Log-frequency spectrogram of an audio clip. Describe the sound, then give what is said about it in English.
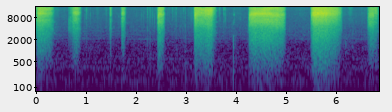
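A Madagascar hissing cockroach hisses in a series of bursts: short quick puffs at first, then longer, louder breathy hisses, with no talking. “here's here's an audio sample of what the hissing cockroach sounds like.”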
